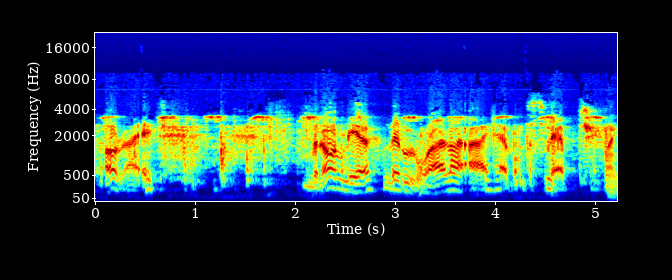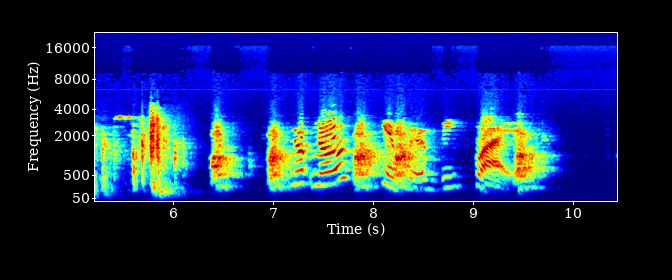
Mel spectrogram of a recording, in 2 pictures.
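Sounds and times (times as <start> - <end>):
speech: 0.1 - 1.3, 2.1 - 5.3, 7.4 - 9.8
old dog barking harshly: 6.4 - 9.9.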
